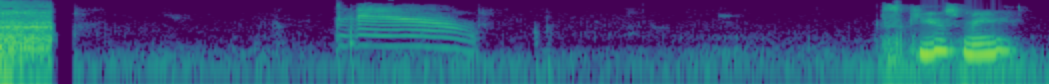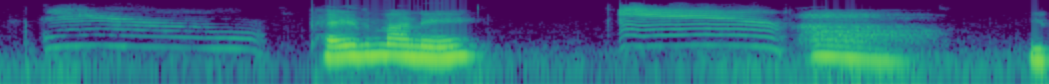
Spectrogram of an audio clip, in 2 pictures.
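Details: Kittens meowing, with four or five clear, drawn-out meows arriving every two to three seconds. Each rises slightly, then falls, and is separated by near silence. A human voice is heard briefly between the calls.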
